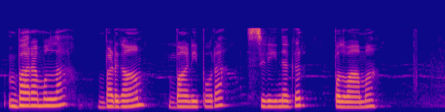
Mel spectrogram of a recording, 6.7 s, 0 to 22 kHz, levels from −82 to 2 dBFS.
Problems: background sounds at intervals, background conversations at intervals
